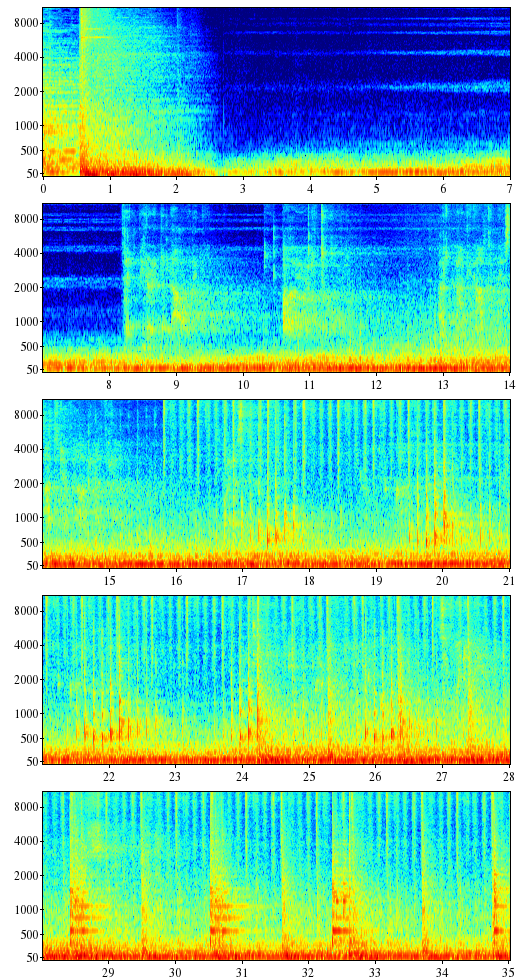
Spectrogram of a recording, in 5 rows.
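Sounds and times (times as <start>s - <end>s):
steady deep low band: 0.0s - 35.0s
rapid hand drum strokes: 15.0s - 35.0s.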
